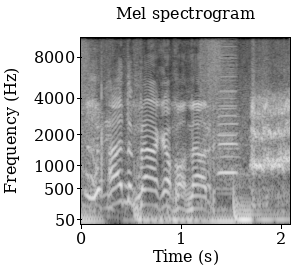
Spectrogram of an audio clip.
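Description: A man shouts excitedly close by.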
